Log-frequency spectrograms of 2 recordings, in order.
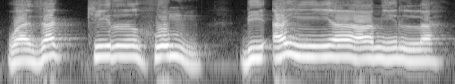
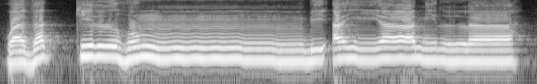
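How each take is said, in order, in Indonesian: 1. Huruf m dilepas terbuka sebelum b. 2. Huruf m ditahan sengau sampai ke b. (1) "Bukan dibuka" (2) "ditahan dua harokat"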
